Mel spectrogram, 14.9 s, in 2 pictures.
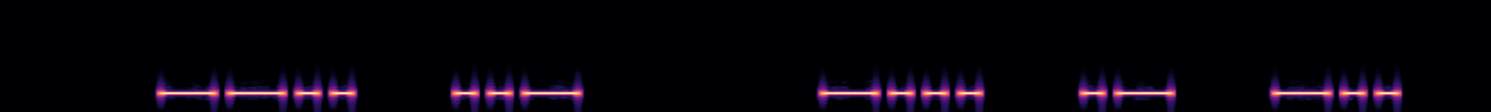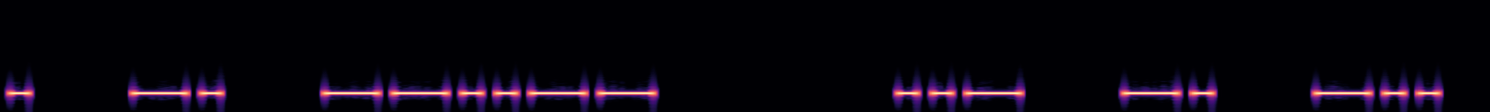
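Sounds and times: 
Morse code course tones: 0.8 - 2.9, 4.1 - 10.8, 12.0 - 14.7.

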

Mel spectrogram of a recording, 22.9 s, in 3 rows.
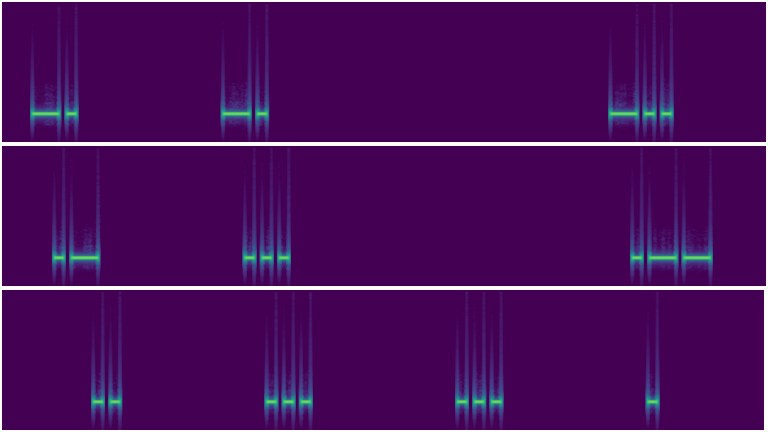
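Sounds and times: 
Morse code course tones: 0.3 - 0.8, 2.2 - 2.7, 6.1 - 6.7, 8.2 - 8.6, 10.1 - 10.5, 14.0 - 14.8, 16.2 - 16.5, 19.8 - 20.3.

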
